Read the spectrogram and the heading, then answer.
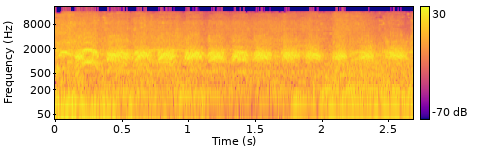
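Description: A gong signal sounds as a loud, steady run of rapid, evenly pulsing mid-pitched tones, about a dozen beats in under three seconds, over a noisy rumbling background with no talking.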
